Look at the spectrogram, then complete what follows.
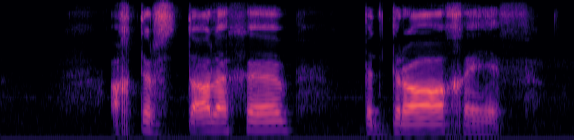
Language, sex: Afrikaans, male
